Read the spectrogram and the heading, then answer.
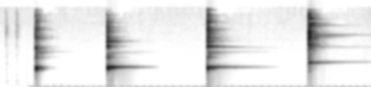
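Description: Four separate metallic agogo bell strikes, evenly spaced with clear ringing tones that decay quickly; the later hits sound at slightly different, higher pitches. No talking.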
